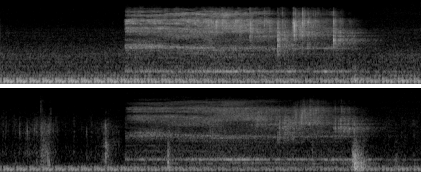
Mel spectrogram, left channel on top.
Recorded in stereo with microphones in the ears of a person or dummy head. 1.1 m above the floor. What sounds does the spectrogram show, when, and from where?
1.2 s a running tap: 65° left (ahead or behind), 4 m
